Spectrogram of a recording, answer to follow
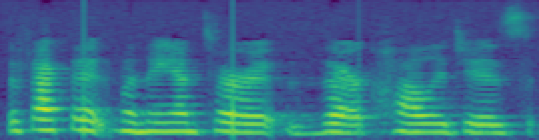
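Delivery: ordinary talk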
